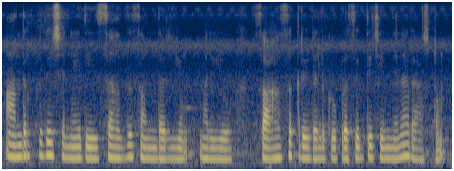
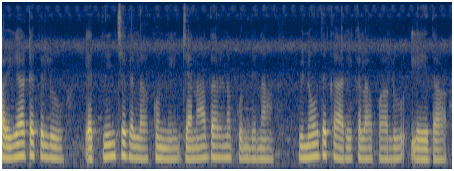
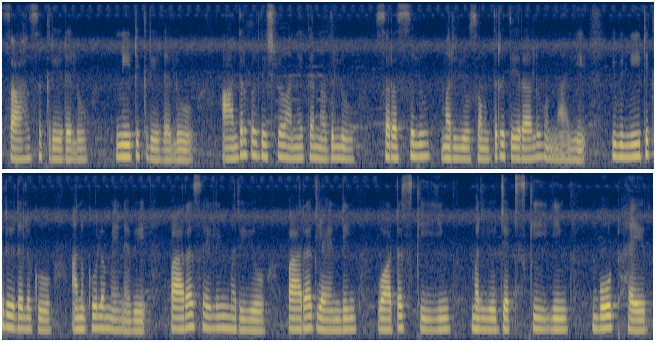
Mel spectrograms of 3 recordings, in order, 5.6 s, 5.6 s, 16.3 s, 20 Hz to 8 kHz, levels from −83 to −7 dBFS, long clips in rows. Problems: background sounds at intervals, background conversations at intervals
